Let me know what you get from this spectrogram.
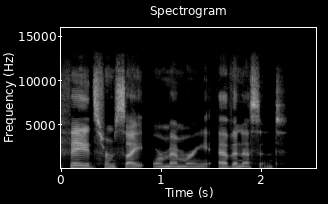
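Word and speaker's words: evanescent: Evancent. E V A N E S C E N T. Evones hunt.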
